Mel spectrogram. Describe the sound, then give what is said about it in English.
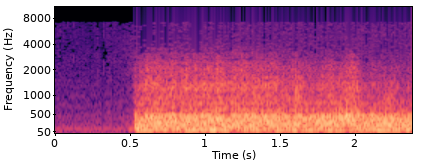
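A space grenade explodes among rocks: a sudden loud, deep roaring blast bursts in after a quiet moment and holds as a steady, heavy rumble to the end, with no voices. “Smoking rockets, what was that? A space grenade.”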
